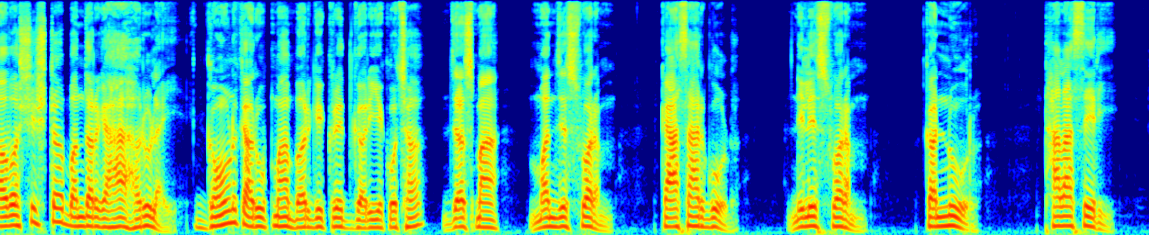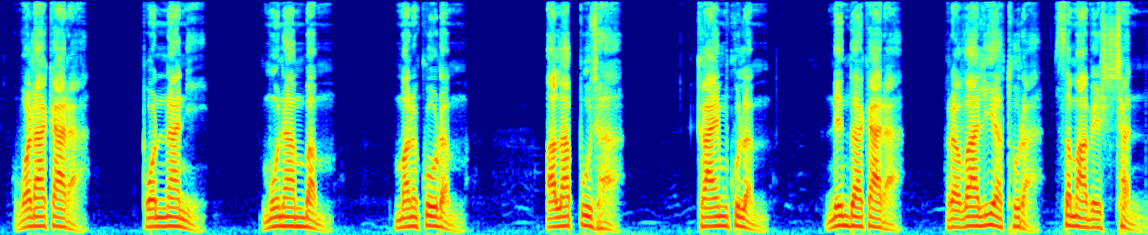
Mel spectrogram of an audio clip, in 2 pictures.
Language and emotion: Nepali, neutral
